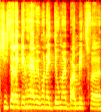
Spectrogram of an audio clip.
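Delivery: very high, nerdy, prissy voice. Quoting a big nerd who is a mama's boy: Joe voice. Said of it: "I was just doing that impression".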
